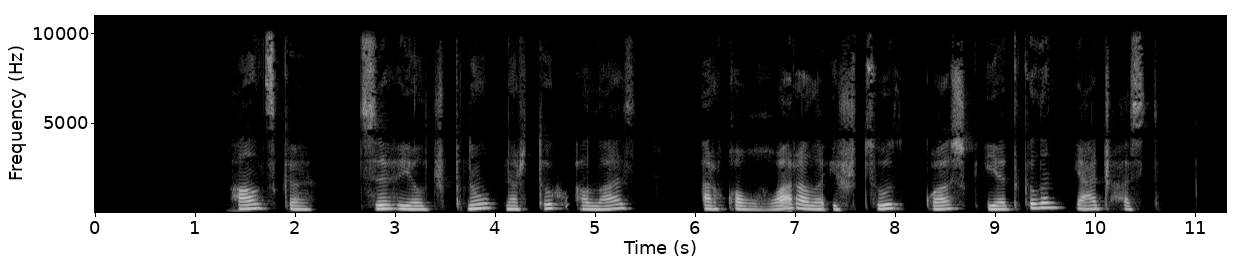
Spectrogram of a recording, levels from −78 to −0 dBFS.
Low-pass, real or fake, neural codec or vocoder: 9.9 kHz; real; none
